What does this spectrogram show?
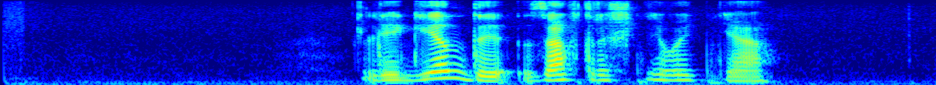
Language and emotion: Russian, neutral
